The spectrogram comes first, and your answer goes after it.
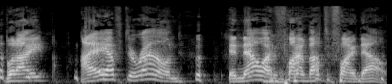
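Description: The speaker is a man with a bright, sharp tone. He uses a raised, projected voice that swings very widely in pitch. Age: 40s. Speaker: sports radio host. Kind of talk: sports talk radio.

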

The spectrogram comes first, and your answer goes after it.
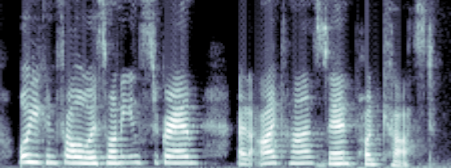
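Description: Over a silent background in a very clean recording, a woman speaks with a high pitch. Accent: Australian. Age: 30s. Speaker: podcast host. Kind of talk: scripted podcast introduction.

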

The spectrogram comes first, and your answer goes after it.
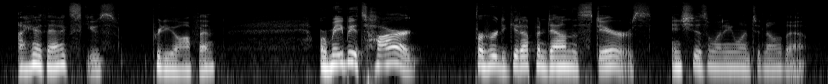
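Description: With an American accent, a woman with a very deep, low voice speaks at a moderate pace with ordinary pitch variation and long, frequent pauses, over a quiet background. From US Midwest, Chicago area. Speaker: senior care advisor. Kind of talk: radio interview.

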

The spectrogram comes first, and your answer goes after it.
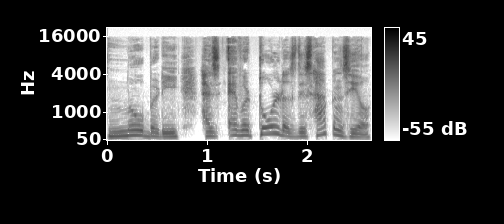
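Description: A man with a Marathi accent has a fairly high pitch and a dark, mellow tone at a moderate pace. The sound is dry and close with no echo, in a very clean recording with a silent background. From India, Mumbai. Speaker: theatre director and clown performer. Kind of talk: interview.

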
